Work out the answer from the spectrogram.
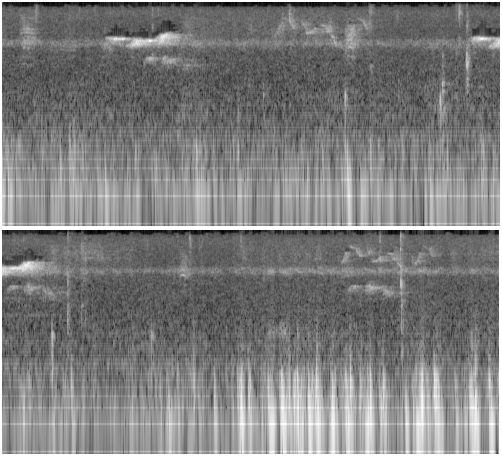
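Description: Wild birds giving short chirping calls a few times, over a low rumbling background noise that grows louder about seven seconds in.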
